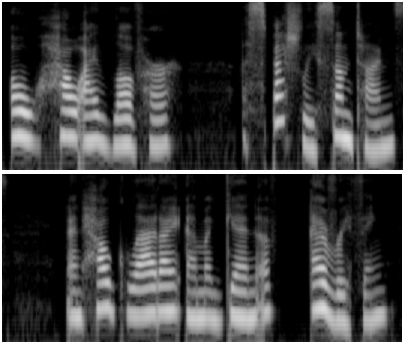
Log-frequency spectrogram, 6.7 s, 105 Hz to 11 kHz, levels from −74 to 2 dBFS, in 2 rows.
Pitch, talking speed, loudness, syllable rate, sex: 230 Hz, 135 wpm, -19 LUFS, 4.7 syllables/s, female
